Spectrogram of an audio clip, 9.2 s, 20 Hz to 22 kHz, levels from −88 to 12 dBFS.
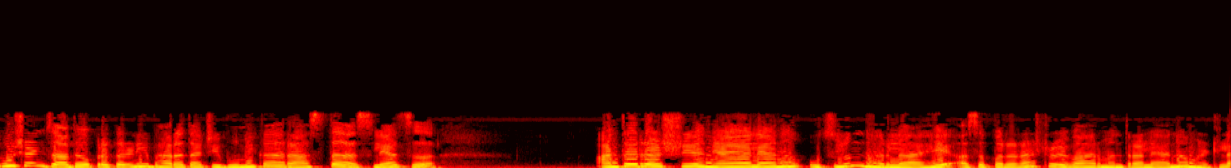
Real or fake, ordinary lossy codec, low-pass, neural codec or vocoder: real; none; 7.2 kHz; none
